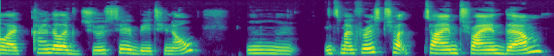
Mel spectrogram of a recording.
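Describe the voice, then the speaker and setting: A young woman hosting a casual food-tasting vlog, savoring each dish with appreciative hums and enthusiastic praise. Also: on the high side. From Ukraine. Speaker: vlog host.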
